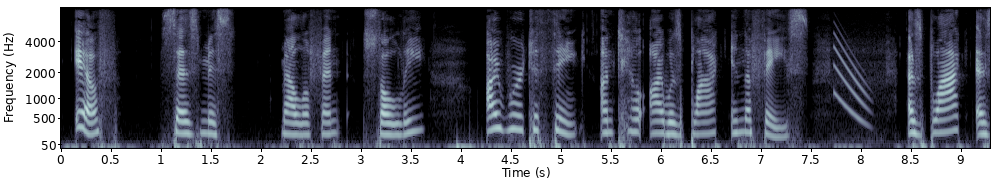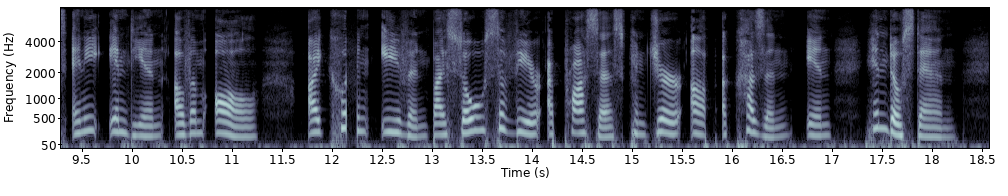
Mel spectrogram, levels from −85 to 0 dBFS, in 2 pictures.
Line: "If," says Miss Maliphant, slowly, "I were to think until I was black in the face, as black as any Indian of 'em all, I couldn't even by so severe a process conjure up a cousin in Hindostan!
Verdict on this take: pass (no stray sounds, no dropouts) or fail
fail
